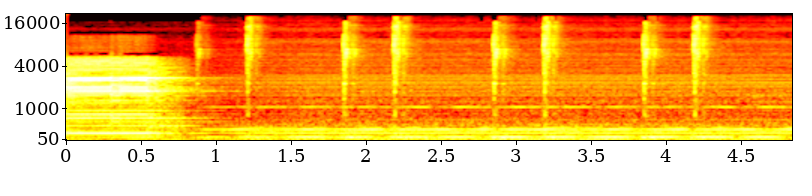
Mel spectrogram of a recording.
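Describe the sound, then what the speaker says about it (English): A buzzer sounds in the Portal 2 video game, a loud tone at the start that gives way to a steady low electronic hum with regular clicking pulses, and no voices. "You will hear a buzzer."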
